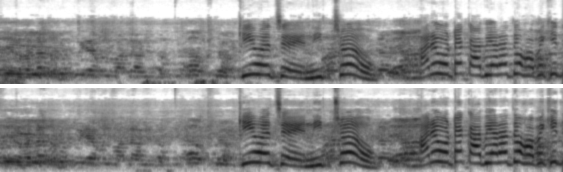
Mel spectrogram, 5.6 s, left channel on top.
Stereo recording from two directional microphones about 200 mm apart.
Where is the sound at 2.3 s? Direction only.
15° left (ahead or behind).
